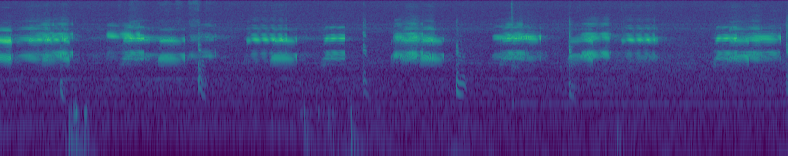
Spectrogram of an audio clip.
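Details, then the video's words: Tree frogs singing at night after a rainy warm summer day, many overlapping trilled chirps of varying length repeating every second or two in a steady chorus, with occasional sharp clicks and low thumps. "Tree Frog Chorus After A Warm Rainy Day"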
